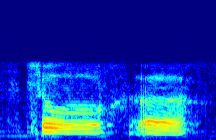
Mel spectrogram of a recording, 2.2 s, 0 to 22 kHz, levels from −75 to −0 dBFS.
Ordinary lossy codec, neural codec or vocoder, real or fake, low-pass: Opus, 16 kbps; codec, 16 kHz, 4 kbps, X-Codec, HuBERT features, trained on balanced general audio; fake; 3.6 kHz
